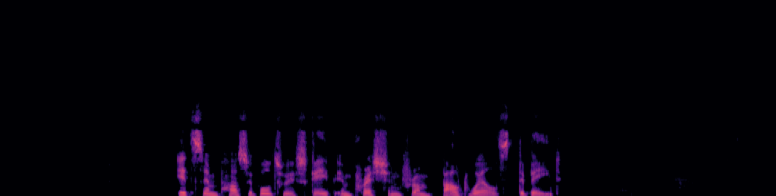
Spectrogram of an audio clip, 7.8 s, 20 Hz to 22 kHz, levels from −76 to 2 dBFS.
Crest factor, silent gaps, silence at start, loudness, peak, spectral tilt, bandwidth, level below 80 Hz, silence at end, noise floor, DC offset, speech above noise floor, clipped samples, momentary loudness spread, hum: 24 dB; none; 1.75 s; -35 LUFS; -16 dBFS; -2.5 dB/octave; 10 kHz; -80 dBFS; 2.15 s; -89 dBFS; under 0.1%; 53 dB; under 0.1%; 7 LU; none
